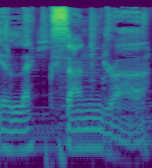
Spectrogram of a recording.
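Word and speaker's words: Illexxandra: Mixtape 118 is Vitamin B Summer Sessions by DJ Alexandra. I guess that's how you say it. It's I-L-L-E-X-X-A-N-D-R-A.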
